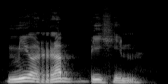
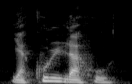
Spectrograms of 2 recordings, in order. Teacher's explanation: Le nun avec soukoun va disparaître et la lettre lam ou ra va être renforcée par un shadda. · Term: l'assimilation sans nasillement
